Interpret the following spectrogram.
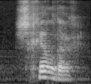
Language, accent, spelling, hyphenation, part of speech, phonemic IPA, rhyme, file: Dutch, Netherlands, schilder, schil‧der, noun / verb, /ˈsxɪl.dər/, -ɪldər, Nl-schilder.ogg
- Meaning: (noun) painter; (verb) inflection of schilderen: 1. first-person singular present indicative 2. second-person singular present indicative 3. imperative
